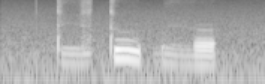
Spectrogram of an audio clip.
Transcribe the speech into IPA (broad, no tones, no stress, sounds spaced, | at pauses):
t e̤ z t ɯ ɓ ɛ̤ ɐ̯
